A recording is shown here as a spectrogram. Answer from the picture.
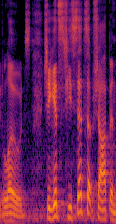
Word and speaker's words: Łódź: And again, it's pronounced Łódź or something, but I'm going to say Lodz.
